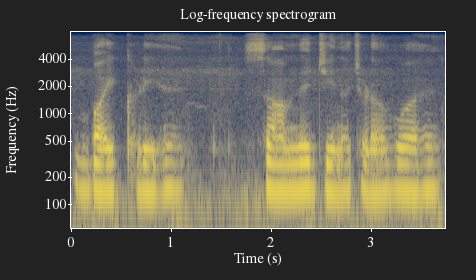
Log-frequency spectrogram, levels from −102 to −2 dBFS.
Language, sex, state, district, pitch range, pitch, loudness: Hindi, male, Uttar Pradesh, Saharanpur, 135-145 Hz, 140 Hz, -17 LUFS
